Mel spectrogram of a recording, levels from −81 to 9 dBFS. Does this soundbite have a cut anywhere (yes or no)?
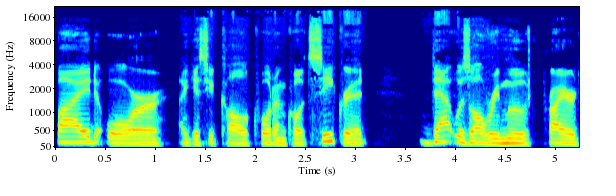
yes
